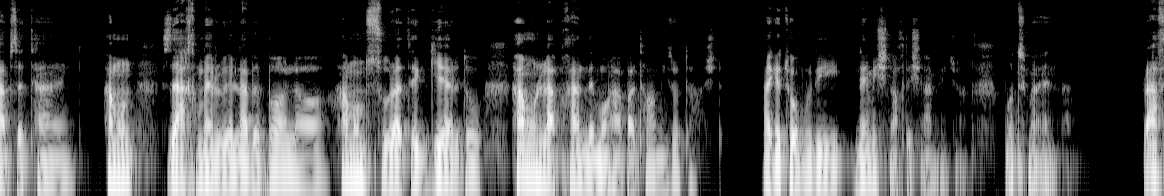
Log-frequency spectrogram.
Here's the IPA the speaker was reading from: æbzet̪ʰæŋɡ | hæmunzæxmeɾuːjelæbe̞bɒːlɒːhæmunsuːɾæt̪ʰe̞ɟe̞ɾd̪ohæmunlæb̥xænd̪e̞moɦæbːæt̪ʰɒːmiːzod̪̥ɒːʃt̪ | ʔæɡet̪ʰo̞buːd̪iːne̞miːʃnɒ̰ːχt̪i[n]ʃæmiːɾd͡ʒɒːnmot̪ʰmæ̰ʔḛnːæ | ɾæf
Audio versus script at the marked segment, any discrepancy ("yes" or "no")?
yes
